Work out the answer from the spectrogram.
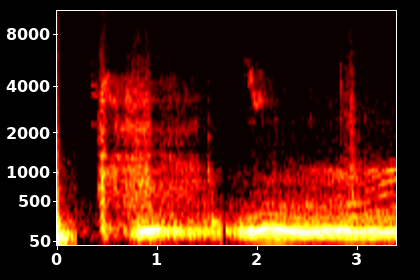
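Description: A car engine starts and revs, with a sharp thud partway through, then settles into a steady low drone as the car drives off.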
